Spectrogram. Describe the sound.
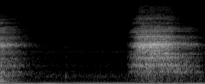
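A person takes a deep breath. A faint, breathy hiss comes first, then a louder airy rush of breath lasting about half a second, with no talking.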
